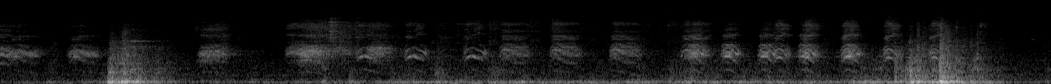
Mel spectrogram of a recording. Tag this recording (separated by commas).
crow cawing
